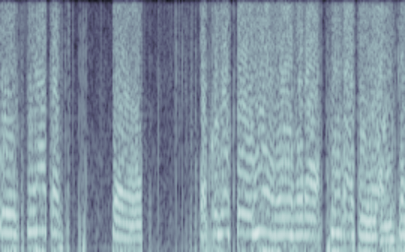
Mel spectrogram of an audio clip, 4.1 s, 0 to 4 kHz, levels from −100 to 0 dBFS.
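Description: Speech heard through a G.711 telephone path shows the mu-law and A-law mixed up for the whole clip: audio coded as A-law is decoded as mu-law, so each 8-bit value maps to the wrong level. Louder sounds come out harsh and gritty, and pauses fill with a hiss where silence should be. Unlike clipping, the distortion isn't confined to peaks, and unlike normal G.711 quantisation noise it lifts the quietest moments well above silence.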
